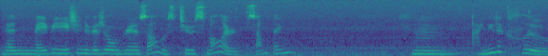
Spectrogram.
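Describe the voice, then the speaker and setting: Snippy young genius scientist acted by a woman, higher-pitched, analytical, visual-novel dialogue over clear background noise. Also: measured pace, natural voice. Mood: probing, impatient. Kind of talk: visual novel character dialogue read aloud.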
